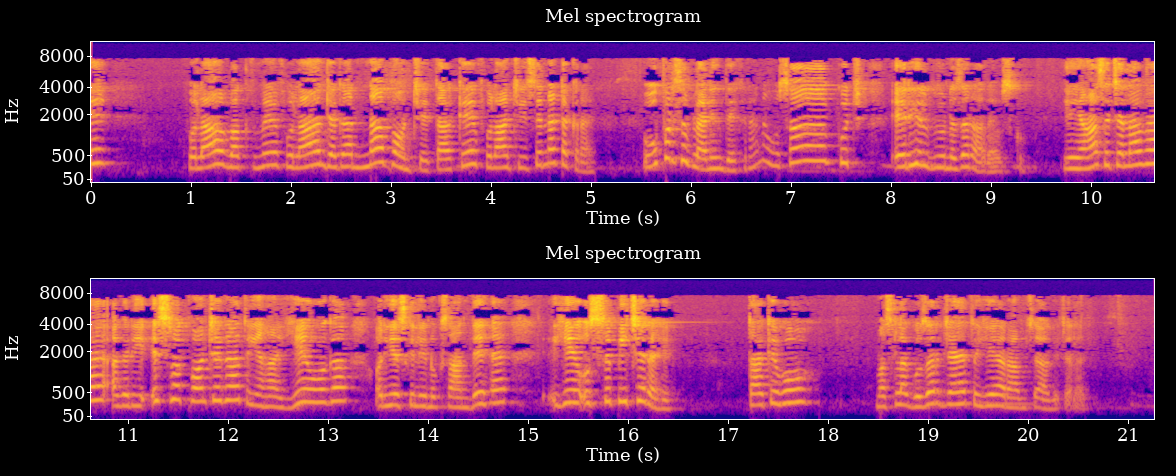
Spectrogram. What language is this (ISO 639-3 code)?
urd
